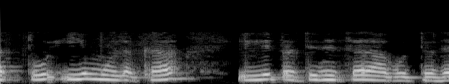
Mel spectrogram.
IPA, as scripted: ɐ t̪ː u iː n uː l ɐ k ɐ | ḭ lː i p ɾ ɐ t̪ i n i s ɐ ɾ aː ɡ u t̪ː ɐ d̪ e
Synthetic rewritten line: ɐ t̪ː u iː m uː l ɐ k ɐ | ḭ lː i p ɾ ɐ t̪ i n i s ɐ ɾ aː ɡ u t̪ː ɐ d̪ e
